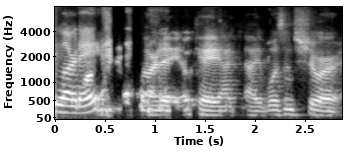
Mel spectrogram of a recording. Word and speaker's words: Larde: You can say Larde.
